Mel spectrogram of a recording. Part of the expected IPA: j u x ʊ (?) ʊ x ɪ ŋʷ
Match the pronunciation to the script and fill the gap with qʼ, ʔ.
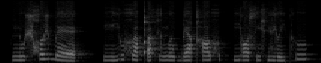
qʼ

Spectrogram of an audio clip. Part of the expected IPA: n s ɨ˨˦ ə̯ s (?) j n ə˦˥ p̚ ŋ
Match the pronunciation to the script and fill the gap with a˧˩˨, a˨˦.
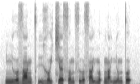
a˨˦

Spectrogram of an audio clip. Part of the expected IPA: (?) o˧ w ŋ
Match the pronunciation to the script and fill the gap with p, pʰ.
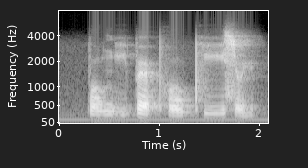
p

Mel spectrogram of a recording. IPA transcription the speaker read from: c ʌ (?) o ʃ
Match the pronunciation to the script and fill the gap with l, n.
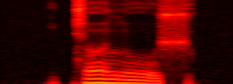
l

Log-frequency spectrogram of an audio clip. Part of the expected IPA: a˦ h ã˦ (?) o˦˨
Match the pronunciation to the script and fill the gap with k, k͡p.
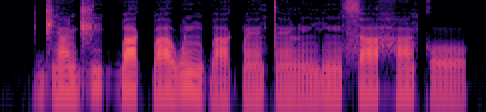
k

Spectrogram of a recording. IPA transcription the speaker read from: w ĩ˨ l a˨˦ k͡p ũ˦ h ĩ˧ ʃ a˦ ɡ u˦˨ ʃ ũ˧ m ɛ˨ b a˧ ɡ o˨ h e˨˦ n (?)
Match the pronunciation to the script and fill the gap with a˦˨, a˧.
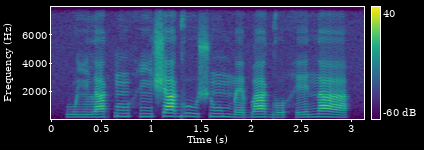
a˦˨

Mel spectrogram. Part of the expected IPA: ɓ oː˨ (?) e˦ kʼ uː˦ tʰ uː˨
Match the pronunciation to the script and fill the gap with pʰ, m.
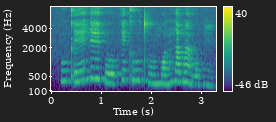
pʰ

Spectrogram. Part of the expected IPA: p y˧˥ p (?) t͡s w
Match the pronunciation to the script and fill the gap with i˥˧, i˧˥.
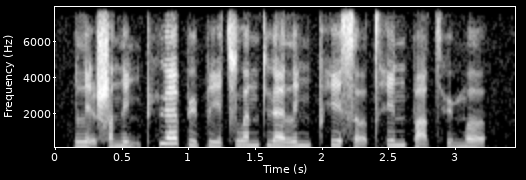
i˧˥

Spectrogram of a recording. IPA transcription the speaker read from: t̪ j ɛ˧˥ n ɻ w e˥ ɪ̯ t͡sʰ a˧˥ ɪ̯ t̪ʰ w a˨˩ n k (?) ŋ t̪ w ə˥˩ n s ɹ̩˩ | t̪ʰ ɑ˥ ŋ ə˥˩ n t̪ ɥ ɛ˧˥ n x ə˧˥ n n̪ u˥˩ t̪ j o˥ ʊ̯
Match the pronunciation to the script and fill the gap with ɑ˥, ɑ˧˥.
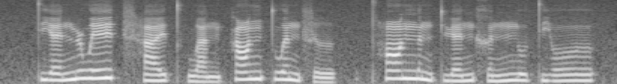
ɑ˥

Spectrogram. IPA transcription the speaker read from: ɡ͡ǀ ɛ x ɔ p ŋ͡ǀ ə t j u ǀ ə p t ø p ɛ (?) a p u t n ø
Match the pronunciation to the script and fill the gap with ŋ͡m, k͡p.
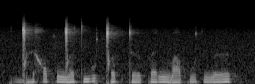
ŋ͡m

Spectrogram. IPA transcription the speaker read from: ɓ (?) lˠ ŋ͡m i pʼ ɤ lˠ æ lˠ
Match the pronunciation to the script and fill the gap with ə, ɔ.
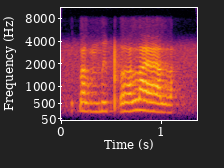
ə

